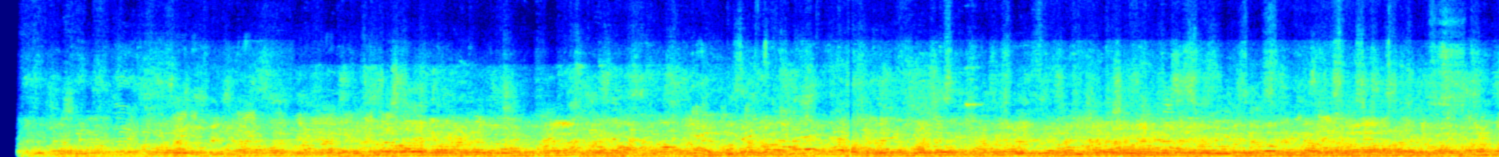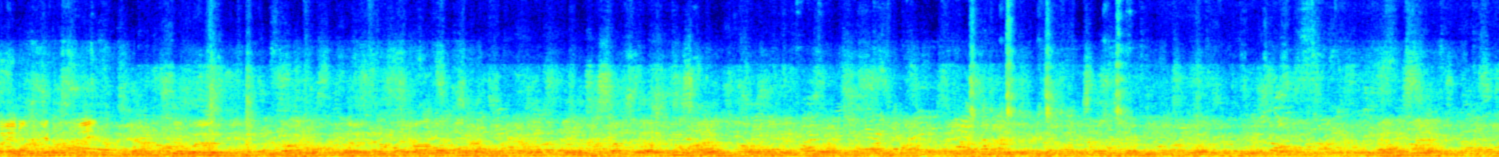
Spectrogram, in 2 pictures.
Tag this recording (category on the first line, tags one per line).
Soundscapes > Indoors
background
people
bar
pub
restaurant
atmos
crowd
ambience
club
chatter
burble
